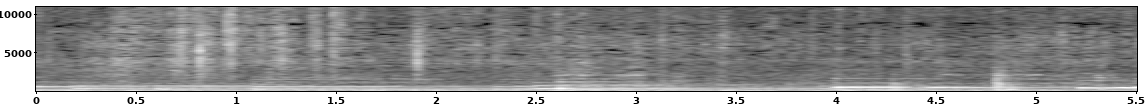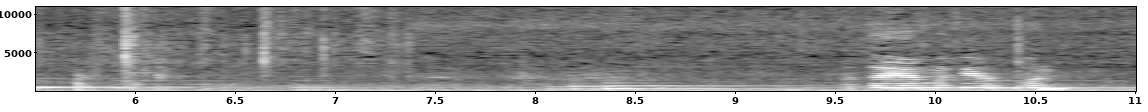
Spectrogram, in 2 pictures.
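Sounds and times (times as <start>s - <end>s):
background music with held notes: 0.0s - 11.0s
onions sizzling in oil: 0.0s - 11.0s.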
